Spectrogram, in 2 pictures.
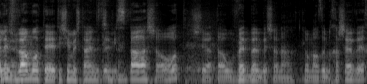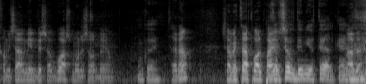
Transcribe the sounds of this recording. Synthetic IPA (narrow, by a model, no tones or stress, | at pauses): elefʃvamo̞ttːiʃiɱveʃtaimzemispaʁhaʃao̞tʃe̞ataove̞d̚baembe̞ʃanaklo̞maʁzemeχaʃe̞veχamiʃajamimbe̞ʃavuaʃmo̞ne̞ʃaot̚bejo̞m | okejese̞de̞ʁ | aχʃavjat͡sapo̞alpaiʃeovd̪imjot̪eʁkenmaze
